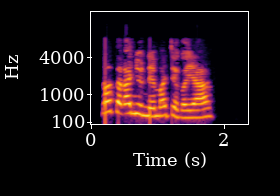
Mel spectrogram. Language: Kalenjin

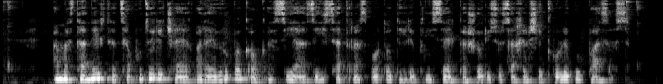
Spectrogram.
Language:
Georgian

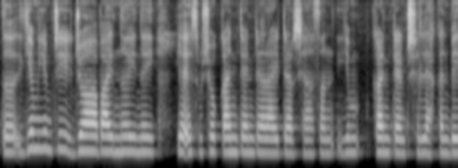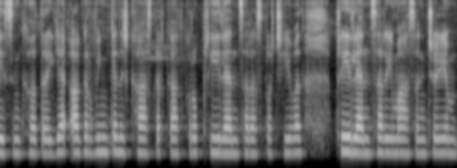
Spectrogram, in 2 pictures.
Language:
Kashmiri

